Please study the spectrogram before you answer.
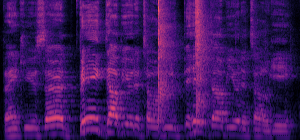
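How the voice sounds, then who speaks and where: A man's voice: mid-range voice, lively intonation, takes it slowly, noisy background. A man hosting a casual livestream, talking easily to his chat and laughing often. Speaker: livestream host. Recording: echoey room, mic at a distance.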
